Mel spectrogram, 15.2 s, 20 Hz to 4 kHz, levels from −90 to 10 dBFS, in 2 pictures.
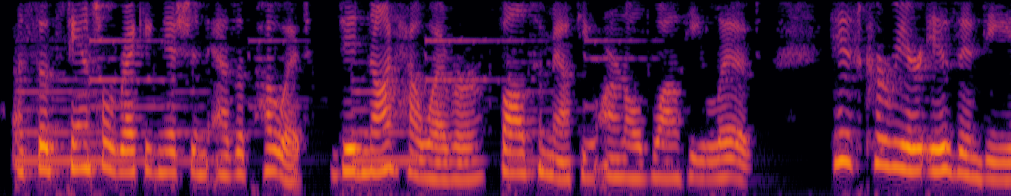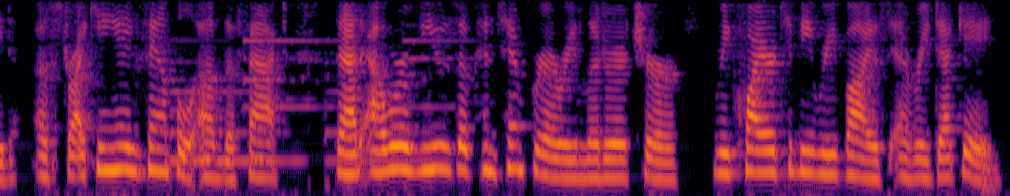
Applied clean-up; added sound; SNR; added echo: classical method spectral subtraction.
